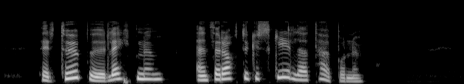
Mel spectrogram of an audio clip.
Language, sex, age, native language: Icelandic, female, 40-49, Icelandic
